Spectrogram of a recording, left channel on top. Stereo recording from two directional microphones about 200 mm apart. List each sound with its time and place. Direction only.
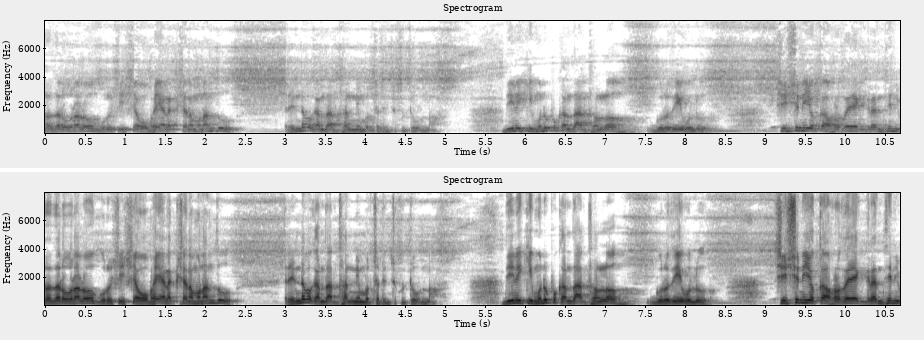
0.0 s a man's voice: 45° right (ahead or behind)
